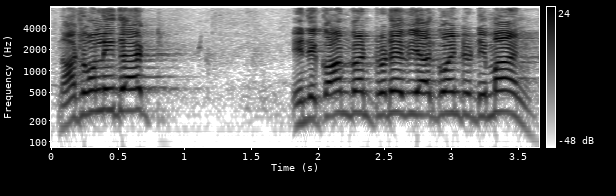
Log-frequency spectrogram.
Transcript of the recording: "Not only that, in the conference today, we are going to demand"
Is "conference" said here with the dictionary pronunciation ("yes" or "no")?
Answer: no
